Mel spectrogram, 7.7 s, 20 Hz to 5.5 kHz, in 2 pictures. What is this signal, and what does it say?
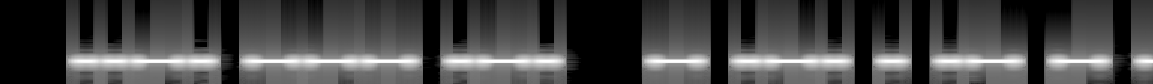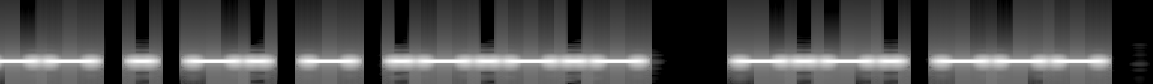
Morse code, heard as a keyed tone, about 25 wpm, 600 Hz. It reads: FOR TREATMENT. CO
